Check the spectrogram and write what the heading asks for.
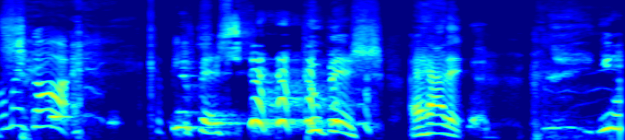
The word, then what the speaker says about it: Kupish: Kupish. Oh my God. Kupish.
